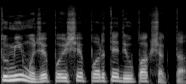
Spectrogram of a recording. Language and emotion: Goan Konkani, neutral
